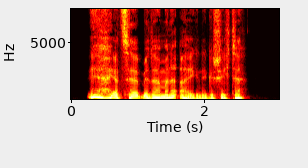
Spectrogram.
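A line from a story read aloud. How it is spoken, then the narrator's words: Deep sighing. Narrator (German): sagte D'Artagnan tief seufzend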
